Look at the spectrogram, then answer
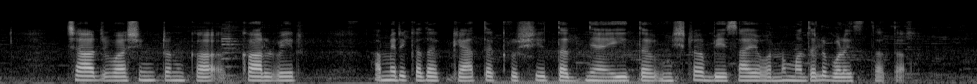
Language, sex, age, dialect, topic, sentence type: Kannada, female, 25-30, Central, agriculture, statement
